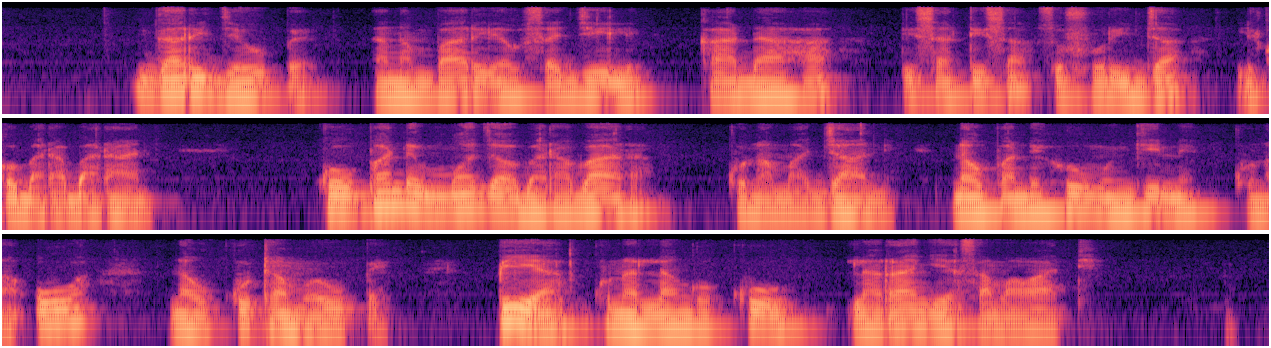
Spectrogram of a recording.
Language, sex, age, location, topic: Swahili, male, 18-24, Kisumu, finance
